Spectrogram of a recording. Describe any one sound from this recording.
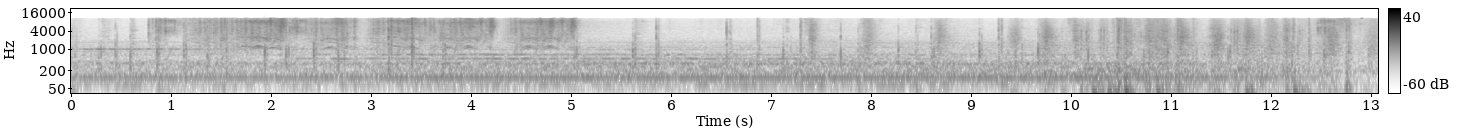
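A train carriage rumbles with a steady low hum.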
